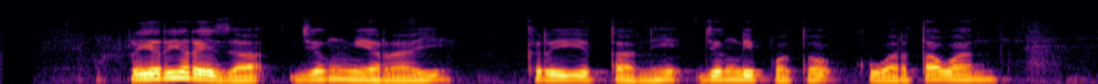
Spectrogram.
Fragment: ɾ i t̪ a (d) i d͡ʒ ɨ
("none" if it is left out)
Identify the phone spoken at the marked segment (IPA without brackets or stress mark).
n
